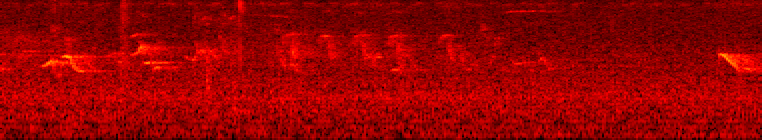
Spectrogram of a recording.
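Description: Outdoor ambience: small birds chirping in short high notes, several in the first second and a half and another near the end, over a steady low background noise.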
